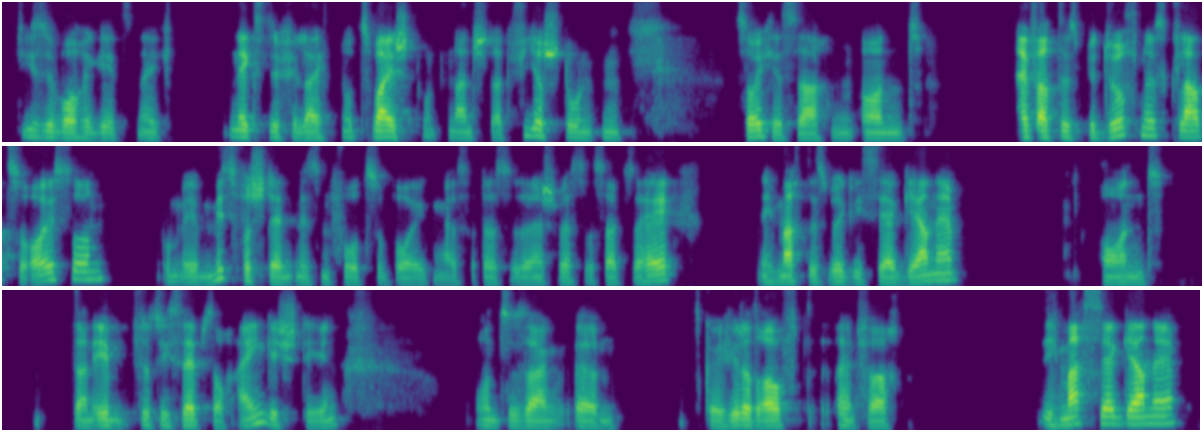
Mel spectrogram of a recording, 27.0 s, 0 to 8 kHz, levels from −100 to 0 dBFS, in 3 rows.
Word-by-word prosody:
diese 130 -3 -6
Woche 120 -1 +1
geht's 115 0 -10
nicht 115 -3 -12 0.4
nächste 135 -2 0
vielleicht 115 -2 -4
nur 125 -1 -11
2 135 -1 +8
Stunden 130 -1 -3
anstatt 115 -1 -2
4 155 -3 -1
Stunden. 120 -2 +2 0.8
Solche 135 -3 +1
Sachen 100 0 -3
und 110 -3 -4 0.7
einfach 130 0 +8
das 130 -1 -4
Bedürfnis 155 +6 -2
klar 135 0 +4
zu 130 - -7
äußern, 170 +2 -1 0.4
um 120 0 -15
eben 115 -2 -7
Missverständnissen 110 - -3
vorzubeugen. 95 -2 -9
Also, 100 0 -16
dass 105 0 -10
du - - -15
deiner 105 0 -7
Schwester 115 +1 -6
sagt, - - -7
so: - - -8
„Hey, - - +3 0.6
ich 110 -1 -10
mache 115 +1 +4
das 120 -1 -9
wirklich 115 -3 -7
sehr 105 - 0
gerne” 135 +8 +2 1.1
und 110 -2 -5 0.8
dann 115 - -2
eben 125 -3 -1
für 125 - -7
sich 120 -1 -8
selbst 125 0 +1
auch - - -7
eingestehen 125 - -4 1.0
und 115 -2 -6
zu 115 - -6
sagen, 110 -1 0
ähm, 105 -4 -3 0.4
jetzt - - -23
komme - - -4
ich 105 - -9
wieder 125 0 +4
drauf, 115 0 +4 0.3
einfach 105 -3 -2 1.1
„ich 125 -3 -5
mach's 140 +5 +7
sehr 155 -1 +5
gerne 160 +3 +6
120 Hz, 135 wpm, -26 LUFS, 110-130 Hz, 1.1 s, 2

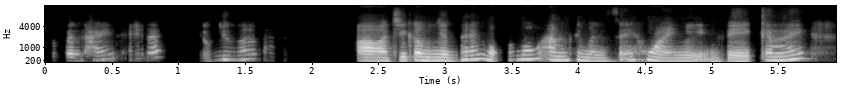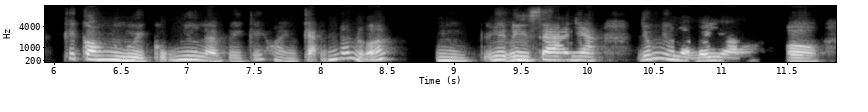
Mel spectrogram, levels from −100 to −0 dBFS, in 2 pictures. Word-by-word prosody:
Mình 215 - -5
thấy 260 +5 -16
thế 310 - -29
đấy, 360 +3 -10 0.3
kiểu - - -26
như 270 +1 -11
á, 280 +3 -14 0.7
ờ, 200 -2 +3
chỉ 215 - -3
cần 215 -2 +2
nhìn 200 -1 +1
thấy 260 +2 0
một 235 -8 -2
cái 240 - -18
món 280 +2 -1
ăn 250 -6 -1
thì 235 - -3
mình 190 -4 -4
sẽ - - -5
hoài 205 -8 0
niệm 180 -2 -5
về 175 -2 0
cái 235 +7 -1 0.4
cái 320 - -5
con 265 -4 +7
người 205 -4 +4
cũng 240 +2 -2
như 255 -1 +5
là 195 - +1
về 175 -1 -9
cái 275 - -10
hoàn 195 -9 -8
cảnh 255 +8 -3
đó 340 - -1
nữa. 315 -1 0 0.3
Ừm, 210 -4 0
kiểu - - -8
như, 250 0 +4
đi 240 0 +6
xa 240 +1 +4
nha, 235 -2 0 0.3
giống 275 +7 -1
như 315 - -1
là 235 - +2
bây 205 +1 +4
giờ 220 -1 0 0.4
ờ, 185 -3 +2
235 Hz, 240 wpm, -21 LUFS, 205-270 Hz, 0.7 s, con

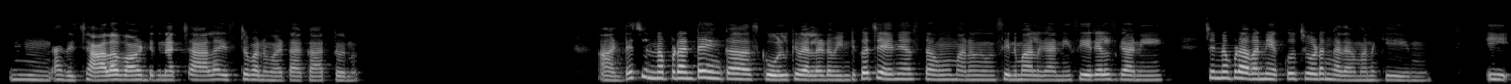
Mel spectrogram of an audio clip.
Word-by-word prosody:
హ్మ్. 220 -2 -7
అది 200 -2 -5
చాలా 200 +3 +6
బావుంటది. 215 0 0
నాకు 210 0 -2
చాలా 210 +1 +1
ఇష్టమనమాట 215 -4 -4
ఆ - - -16
కార్టూను. 185 0 -7 2.5
అంటే 195 +7 -2
చిన్నప్పుడంటే 285 -2 +4
ఇంకా 260 -2 +2 0.2
స్కూల్కి 220 0 +2
వెళ్ళడం. 210 0 +1
ఇంటికొచ్చి 270 +7 0
ఏం 240 - -1
జేస్తాము? 240 -2 -3
మనం 215 0 -4 0.3
సినిమాలు 215 -1 0
గానీ, 205 0 -5
సీరియల్స్ 230 0 +2
గానీ 210 -1 -2 0.6
చిన్నప్పుడు 295 0 +3
అవన్నీ 250 0 +2
ఎక్కువ 260 +3 -2
చూడము 250 -1 +1
గదా! 200 -2 -2
మనకి 200 +1 -8 1.0
ఈ - - -2
220 Hz, 115 wpm, -24 LUFS, 210-245 Hz, 2.5 s, చాలా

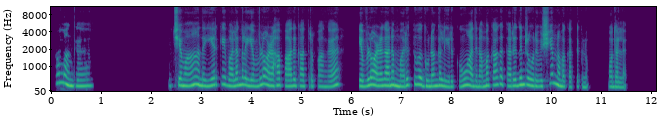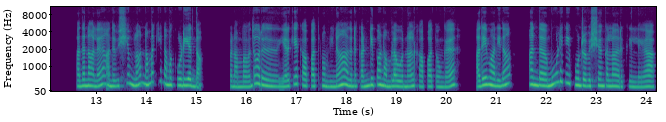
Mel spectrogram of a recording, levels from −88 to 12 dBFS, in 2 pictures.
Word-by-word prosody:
ஆமாங்க. 275 -10 +2 1.8
நிச்சயமா. 240 0 +1 0.2
அந்த 245 -3 +3
இயற்கை 270 +3 -1
வளங்கள 250 +5 +1 0.2
எவ்வளோ 240 +7 -1
அழகா 240 0 +1
பாதுகாத்திருப்பாங்க. 225 -2 -3 0.7
எவ்வளோ 245 +6 +2
அழகான 245 +2 +4
மருத்துவ 255 +7 -2
குணங்கள் 225 +2 +2
இருக்கும். 205 +4 -3
அது 215 - -2
நமக்காக 260 +6 -2
தருதுன்ற 240 +5 +2
ஒரு 220 -1 -2
விஷயம் 310 +9 -1
நம்ம 220 -4 +2
கத்துக்கணும். 195 -1 -10 0.4
மொதல்ல. 195 -2 -3 1.2
அதனால, 235 0 +2 0.2
அந்த 225 -2 +1
விஷயம்லாம் 275 +4 0
நமக்கே 380 +8 -2
நமக்குடையது 255 -4 +2
தான். - - -6 0.5
இப்ப 210 - -9
நம்ம 195 +1 -3
வந்து 230 +9 -3
ஒரு 275 -4 +2 0.4
இயற்க்கையை 225 +8 -1
காப்பாத்துனோம் 230 0 -3
அப்படின்னா, 205 +2 0
அது 225 -3 0
கண்டிப்பா 250 +6 +1
நம்பள 220 0 +1
ஒரு 205 - -2
நாள் 230 +3 -1
காப்பாத்துங்க. 200 -2 -4 0.6
அதே 260 +5 +5
மாரி 240 -4 +4
தான் 305 - 0 0.4
அந்த 260 -3 +5 0.2
மூலிகை 360 +1 -1
போன்ற 250 -2 +3
விஷயங்கள்லாம் 225 -1 0
இருக்கு 205 +1 -10
இல்லையா? 195 +2 -2
235 Hz, 120 wpm, -23 LUFS, 215-260 Hz, 1.8 s, அதே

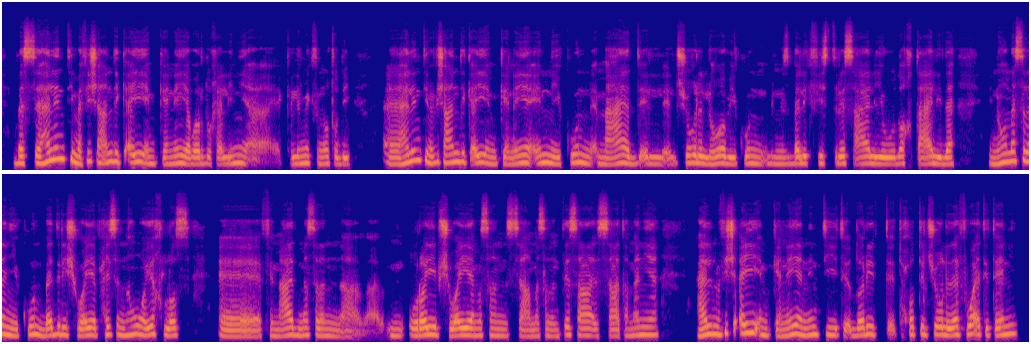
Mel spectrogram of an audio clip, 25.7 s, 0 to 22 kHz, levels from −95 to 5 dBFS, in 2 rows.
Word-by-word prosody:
بس 170 +1 +4
هل 200 +9 +4
أنتِ 270 0 +2
ما 185 -6 +3
فيش 220 +6 +1
عندِك 200 +1 -1
أي 190 +1 0
إمكانيّة 160 +1 -2
برضه، 155 +1 -1
خلّيني 160 +3 -2 0.4
أكلمِك 165 +2 -4
في - - -13
النقطة 160 +1 -4
دي، 295 0 -2 0.4
آآ، 150 -1 -2
هل 180 +8 +2
أنتِ 245 0 0
ما 170 - 0
فيش 195 +1 +1
عندِك 200 +1 0
أي 185 +2 +1
إمكانيّة 160 +3 -2
إن 180 +1 0
يكون 175 +2 -1
ميعاد 160 +1 -2
ال 155 -1 -3
الشُغل 180 +5 0
اللي 155 -2 +2
هو 170 +3 +2
بيكون 160 +1 -1
بالنسبة 155 -1 -3
لِك 170 +1 0
فيه 170 - -5
stress 165 0 +1
عالي 160 +1 +2
وضغط 155 +2 0
عالي 160 -2 +1
ده، 155 +1 0 0.4
إن 155 - -2
هو 185 +5 +2
مثلًا 220 0 +3
يكون 170 +3 -1
بدري 180 +4 +1
شوية 170 0 +2
بحيث 185 +3 +1
إن 170 -2 0
هو 185 +1 +1
يخلص 170 -2 0 0.4
آآ، 145 - 0
في 155 - -10
ميعاد 165 +3 -1
مثلًا 170 0 -1
أم 155 -3 -5
أ - - -10 0.4
م 155 -1 -5
قريّب 170 +2 +4
شوية 170 +1 +5
مثلًا 165 -1 -2
الساعة 155 -2 -1
مثلًا 150 0 -4
21:00، 170 -1 0
الساعة 150 0 +2
20:00. 180 +3 -2 0.5
هل 180 +6 +4
ما 195 - +3
فيش 215 +4 +4
أي 225 0 +4
إمكانية 170 +3 0
إن 170 -2 +1
أنتِ 185 +1 -1
تقدري 175 +2 0
ت - - -8
تحُطّي 185 +1 -5
الشُغل 180 -1 +2
ده 175 - +4
في 185 +1 -5
وقت 190 -4 +1
تاني؟ 185 +5 0
170 Hz, 180 wpm, -28 LUFS, 155-185 Hz, 0.5 s, شوية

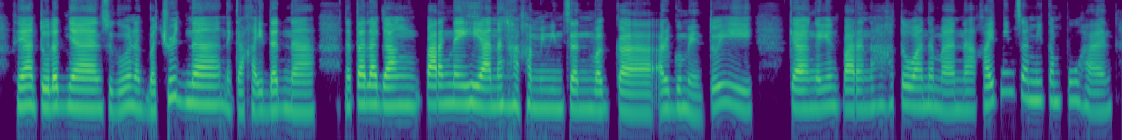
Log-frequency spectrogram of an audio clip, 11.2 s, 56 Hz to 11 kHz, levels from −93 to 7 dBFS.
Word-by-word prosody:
Hayan 210 0 +5
tulad 205 +1 +3
niyan, 195 -2 +5
siguro 190 +2 -4
nag-matured 195 +9 -3
na, 220 -2 +3
nagkaka-edad 180 0 -1
na, 170 0 -2 0.2
na 200 - -4
talagang 215 0 +2
parang 225 0 +4
nahihiya 220 -3 +5
na 210 - 0
nga 215 0 -3
kami 190 -2 -7
minsan 190 -1 -2
magka-argumento, 180 0 -1
eh. 210 -6 -2 0.4
Kaya 190 -1 +3
ngayon, 205 +2 -2
parang 190 -1 -1
nakakatuwa 210 0 -4
naman 180 -3 -4
na 180 - -3
kahit 215 +6 -2
minsan 355 -6 -6
may 255 - -8
tampuhan, 240 -9 -7
200 Hz, 150 wpm, -21 LUFS, 185-220 Hz, 0.4 s, Hayan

